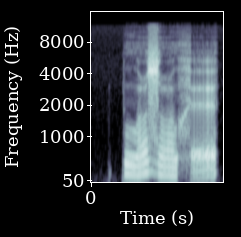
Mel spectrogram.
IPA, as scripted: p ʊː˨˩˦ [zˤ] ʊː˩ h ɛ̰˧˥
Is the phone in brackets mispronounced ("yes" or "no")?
no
